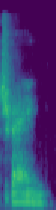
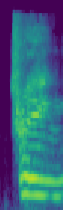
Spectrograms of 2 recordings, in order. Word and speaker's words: Trang: Okay, so, and it's pronounced Trang, like that, Trang. Mm. So, Trang, what do you do?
